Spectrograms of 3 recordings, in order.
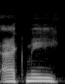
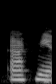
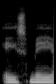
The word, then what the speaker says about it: Acme: I wasn't sure if it was pronounced Ace Me or what.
